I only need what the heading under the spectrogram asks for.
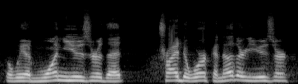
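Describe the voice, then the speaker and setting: A man with a somewhat high voice walks through a software tool in an informal demo. He explains it conversationally, often repeating and rewording his points as he goes. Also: fairly even intonation, a little fast. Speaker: software team member demonstrating a beta tool. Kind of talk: informal product demo in an interview.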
